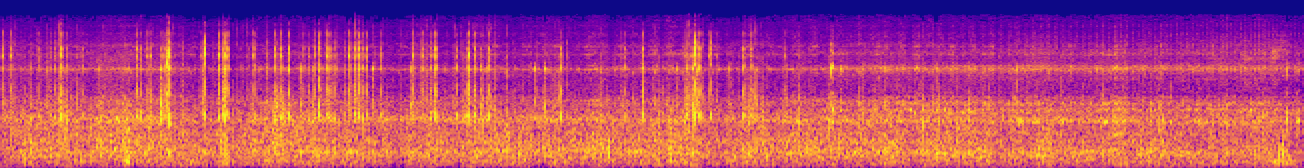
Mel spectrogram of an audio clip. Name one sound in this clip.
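Cars idle and roll along a busy road nearby.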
